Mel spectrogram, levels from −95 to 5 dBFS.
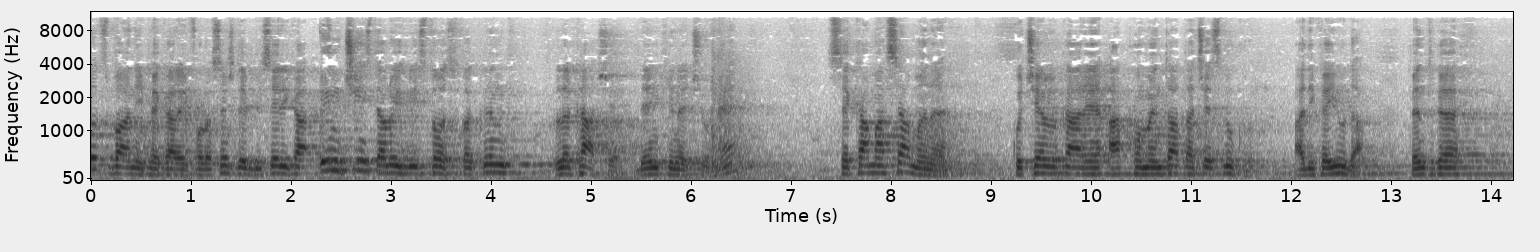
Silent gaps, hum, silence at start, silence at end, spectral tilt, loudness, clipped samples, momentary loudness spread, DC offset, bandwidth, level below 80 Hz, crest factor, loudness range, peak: none; none; 0 s; 0 s; -5.5 dB/octave; -18 LUFS; under 0.1%; 12 LU; under 0.1%; 11 kHz; -42 dBFS; 16 dB; 3 LU; -2 dBFS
